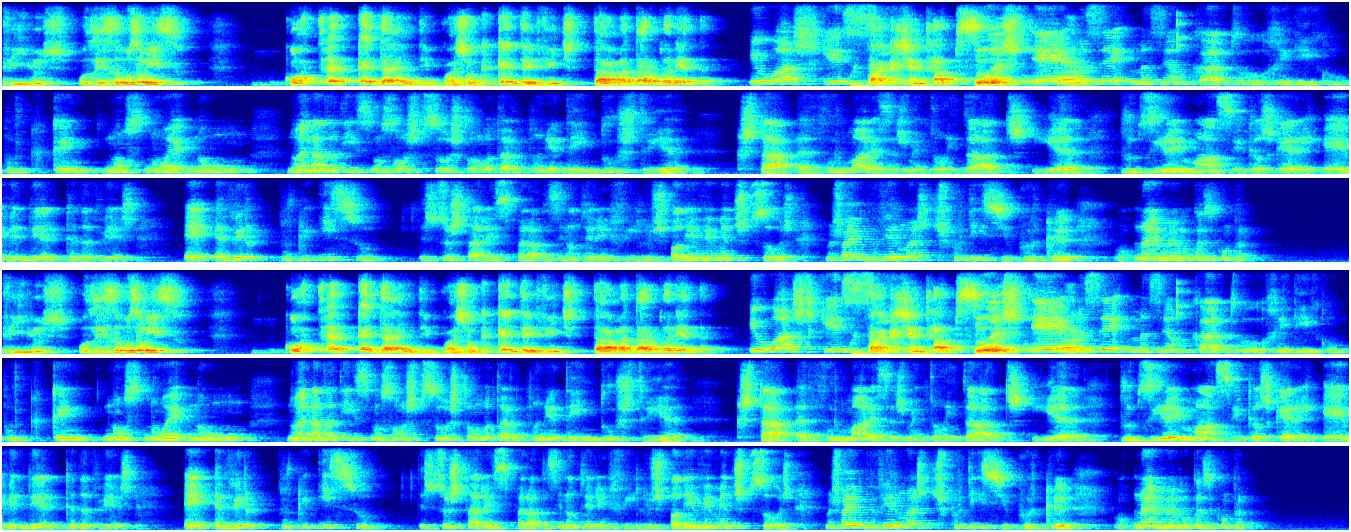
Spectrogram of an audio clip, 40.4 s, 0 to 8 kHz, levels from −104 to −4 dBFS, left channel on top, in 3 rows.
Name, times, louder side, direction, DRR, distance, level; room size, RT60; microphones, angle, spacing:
voice 1, 0.0-1.8 2.8-6.9 8.7-10.1 10.5-10.8, right 1 dB, 5° right, -1 dB, 0.7 m, -27 dB
voice 2, 7.5-9.1 9.7-13.7 14.0-15.9 16.3-20.3 20.8-28.4 28.8-29.5 29.7-30.6 31.1-39.3, right 2 dB, 50° right, -1 dB, 1.0 m, -39 dB
4.8 x 2.6 x 3.0 m, 0.72 s
head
